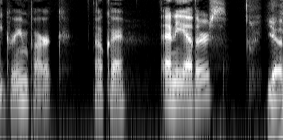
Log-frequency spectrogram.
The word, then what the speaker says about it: Green Park: Grima. With an M. Why? Because the N sound at the end of green comes right before the P sound in park.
